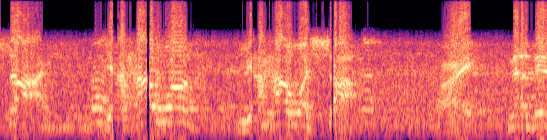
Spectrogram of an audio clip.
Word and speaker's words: Yahweh: Yahweh, which is Yahweh. The last H is silent.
